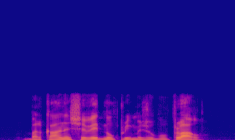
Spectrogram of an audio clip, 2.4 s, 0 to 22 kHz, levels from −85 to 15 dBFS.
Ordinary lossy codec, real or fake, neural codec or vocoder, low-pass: Opus, 64 kbps; fake; codec, 16 kHz, 4 kbps, X-Codec, HuBERT features, trained on LibriSpeech; 7.2 kHz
